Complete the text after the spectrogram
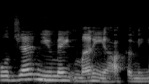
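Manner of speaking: ordinary delivery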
